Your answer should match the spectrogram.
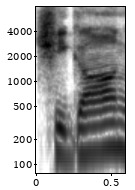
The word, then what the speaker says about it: Qigong: Is it pronounced Qigong?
